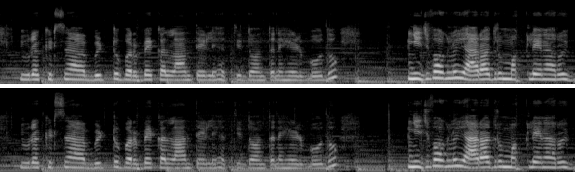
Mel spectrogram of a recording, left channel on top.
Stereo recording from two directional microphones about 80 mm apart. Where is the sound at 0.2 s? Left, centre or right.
Left.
